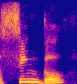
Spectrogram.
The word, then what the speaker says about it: single: Esa single, si se dan cuenta, no se pronuncia la E. En inglés casi siempre, o mejor dicho, casi nunca se pronuncia la E cuando la E va al final. Entonces hay que hacer el esfuerzo en la garganta un poquito para que suene la G de gato y la L de limón.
